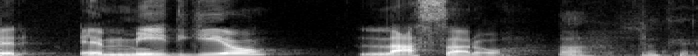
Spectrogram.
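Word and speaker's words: Emigdio Lazaro: name l a z a r o you pronounced it emitigio la saro ah okay correct you got it thank you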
